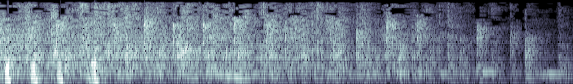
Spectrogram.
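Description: An audience claps for the speaker's wife and children in a steady, dense, crackling wash of applause that holds strong before thinning out and tapering toward the end, with a faint voice briefly audible underneath.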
